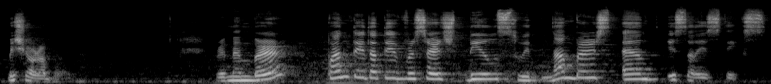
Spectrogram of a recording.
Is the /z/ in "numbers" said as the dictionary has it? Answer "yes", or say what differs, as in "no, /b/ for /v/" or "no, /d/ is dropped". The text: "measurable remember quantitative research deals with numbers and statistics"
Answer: no, /s/ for /z/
